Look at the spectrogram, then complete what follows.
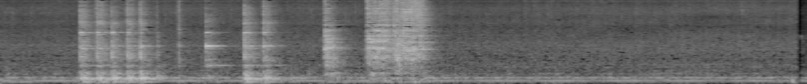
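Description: Steel spoon stirring boiled vegetables in a pressure cooker, knocking and scraping against the pot: a run of clinks and scrapes over the first four seconds, the longest scrape near the end of them. After that only a steady low hum remains.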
